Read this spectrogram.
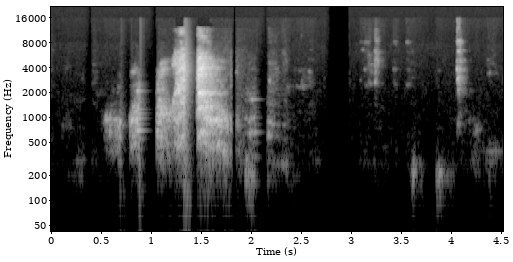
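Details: One-month-old Cavalier King Charles Spaniel puppies at play in a pen: a quick run of sharp, rising yelps and squeals peaking in one loud cry, then faint soft squeaks and quiet.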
